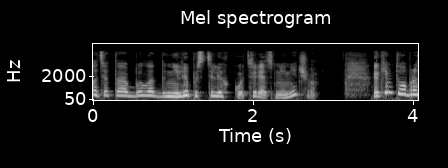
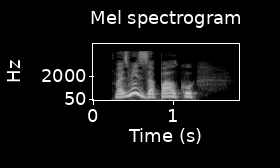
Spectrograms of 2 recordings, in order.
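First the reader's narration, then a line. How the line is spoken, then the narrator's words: Irritated command. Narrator (Russian): довольно раздраженно велел голос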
